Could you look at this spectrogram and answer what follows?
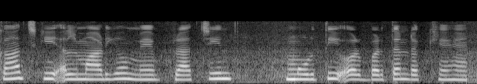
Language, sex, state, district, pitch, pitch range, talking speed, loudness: Hindi, female, Manipur, Imphal West, 235 Hz, 225-260 Hz, 125 wpm, -13 LUFS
